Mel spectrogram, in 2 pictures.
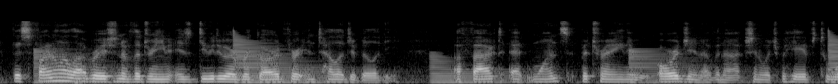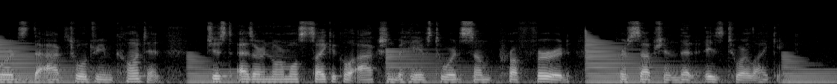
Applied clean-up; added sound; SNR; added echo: none; Guitar; 11 dB; none.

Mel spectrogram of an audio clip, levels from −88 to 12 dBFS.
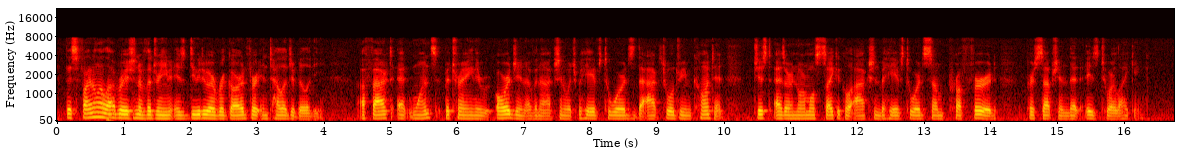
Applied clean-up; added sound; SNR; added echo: none; none; none; none.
